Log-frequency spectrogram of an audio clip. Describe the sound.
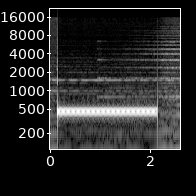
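A telephone line tone sounds as a call is placed, one steady mid-pitched tone holding for about two seconds before cutting off abruptly, over a faint low hum.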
